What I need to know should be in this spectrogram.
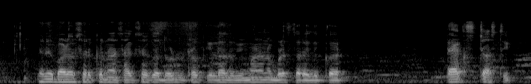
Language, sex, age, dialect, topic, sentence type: Kannada, male, 60-100, Central, banking, statement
